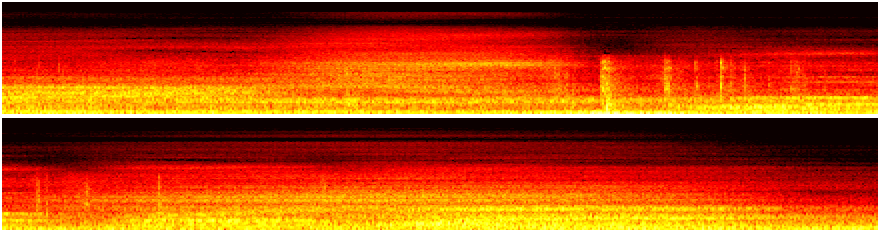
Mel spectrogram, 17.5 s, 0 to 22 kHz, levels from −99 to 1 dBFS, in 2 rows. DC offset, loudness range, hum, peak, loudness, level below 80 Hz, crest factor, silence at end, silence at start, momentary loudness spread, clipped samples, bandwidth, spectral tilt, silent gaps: under 0.1%; 5 LU; none; -2 dBFS; -24 LUFS; -28 dBFS; 18 dB; 0 s; 0 s; 10 LU; under 0.1%; 8.4 kHz; -8 dB/octave; none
